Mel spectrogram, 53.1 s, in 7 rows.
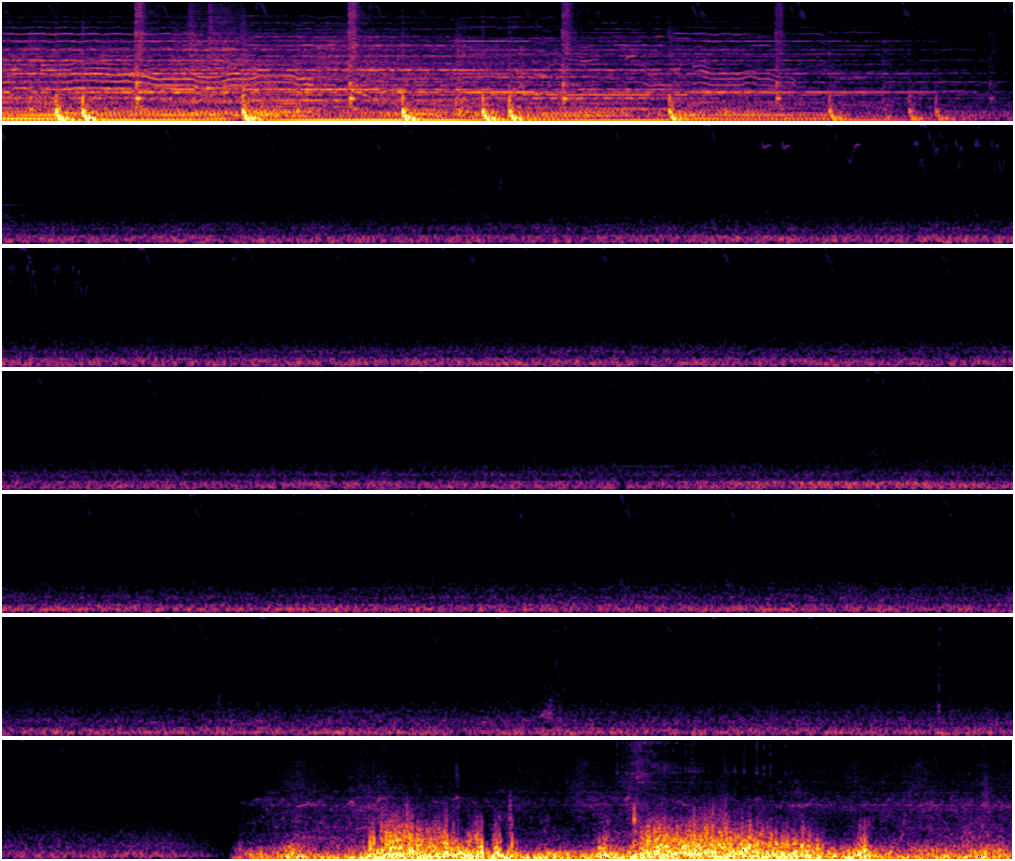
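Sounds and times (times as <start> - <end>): steady low rumble: 0.0 - 9.2, 27.4 - 53.0
small bird chirping: 12.8 - 47.2.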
